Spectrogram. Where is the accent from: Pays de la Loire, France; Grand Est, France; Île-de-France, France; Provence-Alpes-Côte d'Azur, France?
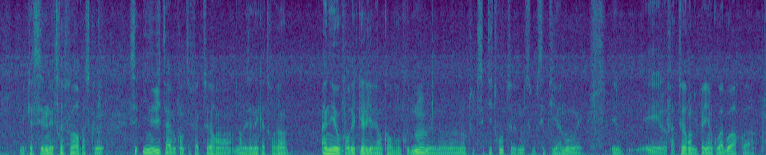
Île-de-France, France; Paris; also born or lived in Le Puy-en-Velay; Paris et le Puy, ma grand-mère, ouais.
